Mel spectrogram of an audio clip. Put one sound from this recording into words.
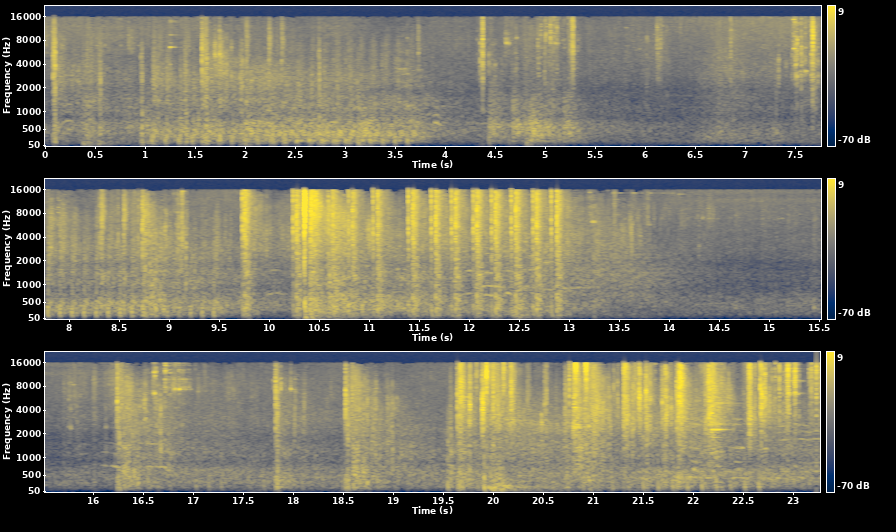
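Gunfire crackles and booms in the distance.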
